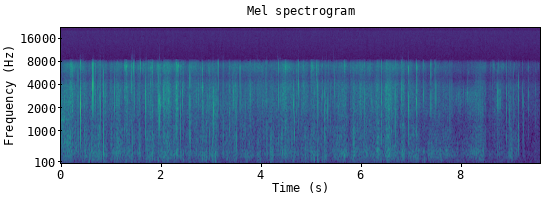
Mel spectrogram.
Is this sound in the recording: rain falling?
yes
